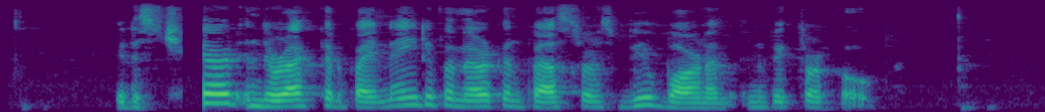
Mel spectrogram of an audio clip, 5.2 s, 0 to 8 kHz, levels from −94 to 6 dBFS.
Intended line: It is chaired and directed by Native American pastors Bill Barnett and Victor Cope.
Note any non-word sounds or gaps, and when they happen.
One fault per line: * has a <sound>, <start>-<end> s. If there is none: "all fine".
* has a dropout, 0.9-1.0 s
